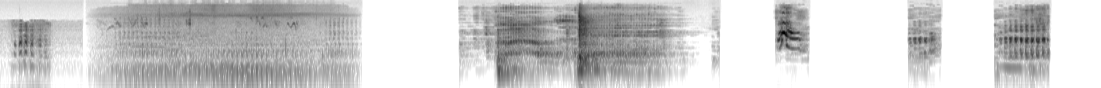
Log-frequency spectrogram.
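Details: Cheetah: a low rumbling growl lasting about two and a half seconds, then harsh noisy bursts, a short high sweeping chirp, and two brief nasal calls near the end, separated by silent gaps.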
